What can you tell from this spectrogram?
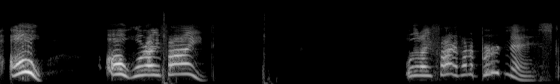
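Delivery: high, squealy put-on wonder; playful high-pitched surprise, softening at the end; mock delighted discovery. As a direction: coo over it in a high voice. Putting on a silly delighted voice.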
